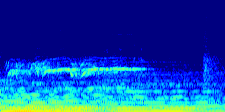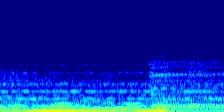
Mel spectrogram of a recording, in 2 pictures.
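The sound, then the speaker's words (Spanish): A person imitates a rooster crowing with one long, drawn-out, wavering vocal call that holds for several seconds, loud, with no other sounds around it. “Y el gallo sonó.”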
